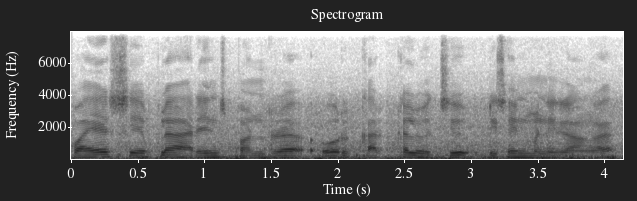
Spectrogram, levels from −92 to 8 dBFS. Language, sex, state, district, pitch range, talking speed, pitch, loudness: Tamil, male, Tamil Nadu, Chennai, 120-140 Hz, 130 wpm, 130 Hz, -13 LUFS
